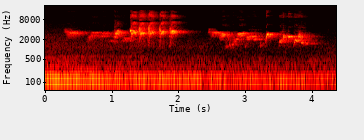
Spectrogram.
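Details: A red-whiskered bulbul in the 'ché' style, described as fired up, gives two clear runs of fluty, bubbling notes. The second run falls in pitch at its end, over a constant low background hum.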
